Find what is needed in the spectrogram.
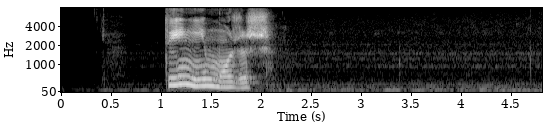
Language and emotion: Russian, neutral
